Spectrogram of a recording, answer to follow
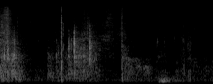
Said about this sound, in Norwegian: Sorry, jeg spiser og herjer på. Nei, det er ikke sorry for det. Jeg må ha mat.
